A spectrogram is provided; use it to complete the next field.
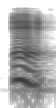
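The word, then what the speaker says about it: へ: For example, kasa versus ikkai asa versus kissaten ka o versus shintai When the Hiragana character he is used as a particle indicating direction, it is pronounced e.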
